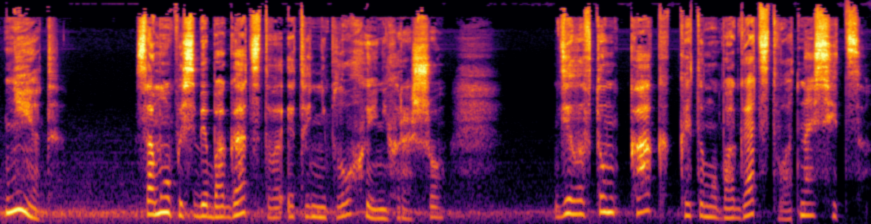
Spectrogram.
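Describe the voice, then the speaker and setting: A woman's voice: mid-range voice, animated, moderate pace, mellow, slight background noise. Patient woman explaining to a child. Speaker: teacher in a children's Bible program.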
